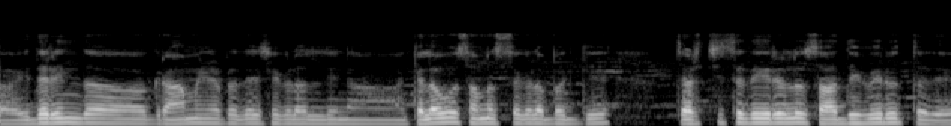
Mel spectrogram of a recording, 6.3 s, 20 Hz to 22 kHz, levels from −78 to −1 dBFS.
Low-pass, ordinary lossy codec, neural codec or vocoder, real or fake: 7.2 kHz; none; vocoder, 44.1 kHz, 128 mel bands every 512 samples, BigVGAN v2; fake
